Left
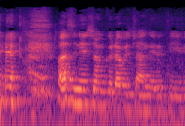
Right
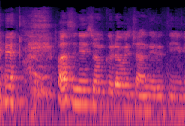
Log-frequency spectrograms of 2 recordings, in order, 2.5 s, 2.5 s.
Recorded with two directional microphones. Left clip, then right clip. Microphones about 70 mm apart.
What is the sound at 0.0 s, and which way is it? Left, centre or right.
A woman's voice, centre.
